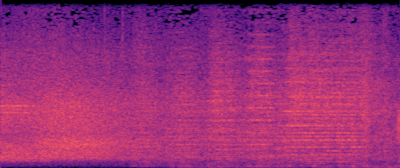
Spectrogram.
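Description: A stadium crowd cheering over band music. The cheer is strongest at the start, and the music grows steadier and more prominent from about halfway through.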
